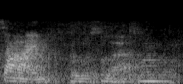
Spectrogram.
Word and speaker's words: sine: abbreviations the person who looks like sin but is pronounced sign ta n tan so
